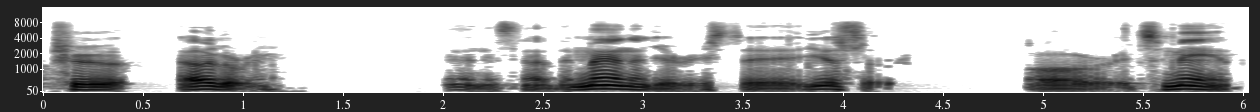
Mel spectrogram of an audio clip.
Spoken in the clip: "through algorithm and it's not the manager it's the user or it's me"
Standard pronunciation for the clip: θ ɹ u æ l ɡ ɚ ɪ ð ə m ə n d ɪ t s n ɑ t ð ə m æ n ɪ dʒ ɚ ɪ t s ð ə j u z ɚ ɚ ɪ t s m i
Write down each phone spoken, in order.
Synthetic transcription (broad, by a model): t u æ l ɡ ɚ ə ə n ɪ t s n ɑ t ð ə m æ n ɪ dʒ ɚ ɪ t s ð ə j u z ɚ ɚ ɪ t s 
